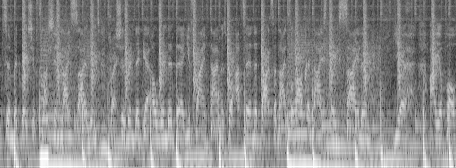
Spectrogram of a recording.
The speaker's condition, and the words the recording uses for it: No condition.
